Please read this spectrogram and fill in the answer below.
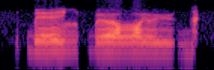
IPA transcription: ɓeʎ ɓølˠjyɡ

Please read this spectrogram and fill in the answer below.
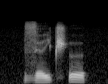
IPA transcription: zəi̯t͡ʃʼʊ

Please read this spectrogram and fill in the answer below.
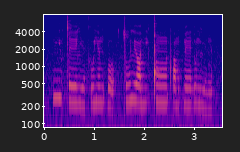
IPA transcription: nʲuǀeː lʲæ̤kʼujẽmk͡po | ǀulʲɒːnʲe ǃõːtʰɒm k͡pẽɗunlʲæ̤n

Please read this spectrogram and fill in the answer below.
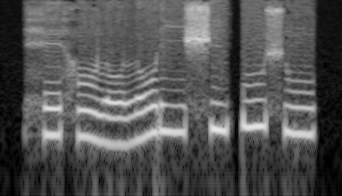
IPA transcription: he˦hɔ̃˦˨lo˨ lo˨˦ɾi˧ ʃĩ˧k͡pu˦ ʃũ˧

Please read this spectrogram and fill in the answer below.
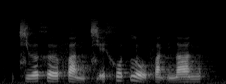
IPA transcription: t͡ɕɨ˨˦ə̯xəː˨˦fa˧˩nt͡ɕḛ˧˥ xo˦˥t̚lo˧˩fa̰˧˨ŋ na˧n

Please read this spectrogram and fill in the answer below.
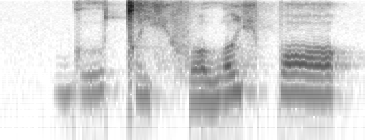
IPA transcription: ɡʱṳ ǀæ̤çfɔwɔç pɔ

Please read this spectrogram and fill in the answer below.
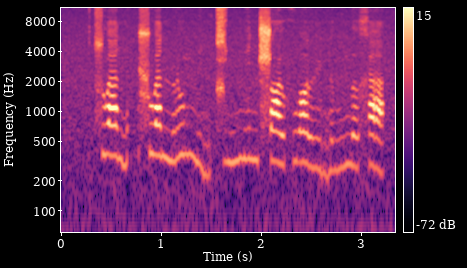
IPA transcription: t͡swa˥˩n | ʂwa˥˩nɻu˥ mḭ˨˩ŋt͡ɕi˧˥ŋ mi˥˧n ʂɑ˥˧ʊ̯fwɔ˥˩ ly̰˨˩n ʊ˧˥ŋ n̪ɤ˥xä˥˩

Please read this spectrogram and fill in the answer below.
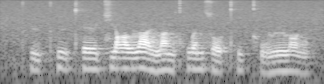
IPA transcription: pʰy̰˨˩ pʰy˥˨t̪ʰe˦ɪ̯ t͡ɕjɑ˦ʊ̯ɻa˥˨ɪ̯ ɻa˥˨nkʰwə˦nso̰˨˩ʊ̯t̪ʰi˨˦ kʰṵ˨˩ɻɻ̩˦ɻɑ˥˨ŋ

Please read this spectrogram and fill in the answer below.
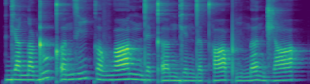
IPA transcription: ɡʲɑnɑɖukʼʌ nzikʌv wɑŋ ndɛkʼɐŋɡʲɛ ndɐt̪ʰɑpʼi n̪ɐnd͡ʒɑ

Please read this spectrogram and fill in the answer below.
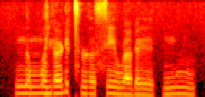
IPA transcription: nɤmɤjɤ ɽɪtʰɹɤse waɽɘ | mu

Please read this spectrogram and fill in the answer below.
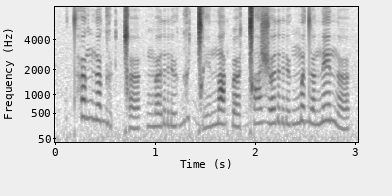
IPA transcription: t̪ʰœ˥ɡn̪œ˧˥ ɡʉ˩˧ʔǀœ˩ | ŋ͡mœ˩˧rʉ˩˧ ɡʉ˥ ɡ͡ǀe˩˧n̪a˧k͡pœ˩˧ ɡ͡ǀa˥ ʒœ˧˥rʉ˧ ŋ͡mə˥dœ˧ n̪e˥n̪œ˩

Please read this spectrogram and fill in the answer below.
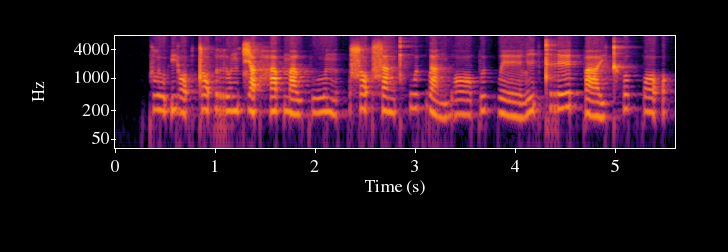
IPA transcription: klu˦˥ʔ jɔ˨˩ʔ tɔ˥˩ʔru˦˥nt͡ɕa˦˥ʔ ha˥˩p̚ma˧wkwu˥˩n | sɔ˦˥ʔsa˧ŋkʰwɯ˦˥k̚ la˩˦nbɔː˧pɯ˥˩k̚ weː˨˩li˥˩ʔ treː˥˩t̚paː˨˩jkʰo˥˩k̚ pɔ˥˩ʔ

